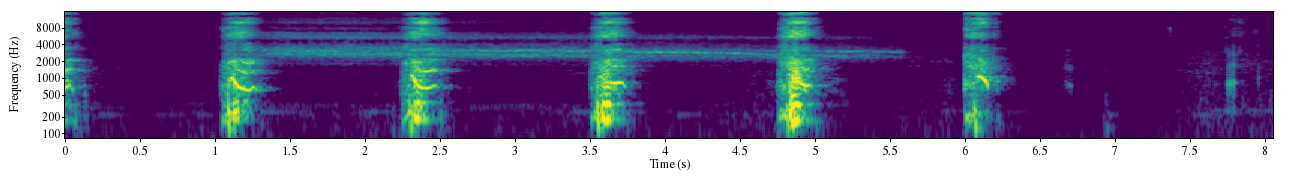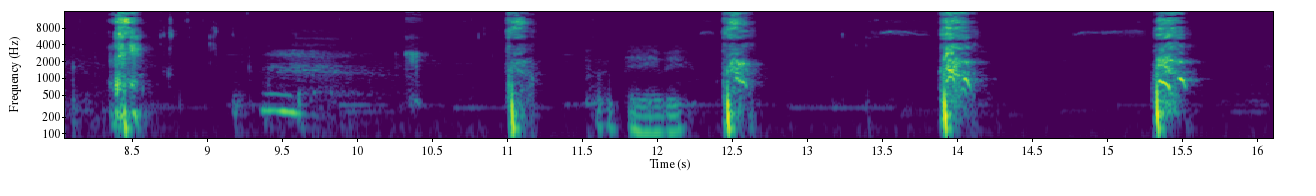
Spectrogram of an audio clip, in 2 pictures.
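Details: A small dog with kennel cough, whose nightly attacks keep her from sleeping: about ten sharp, dry, hacking coughs in a repeated series.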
